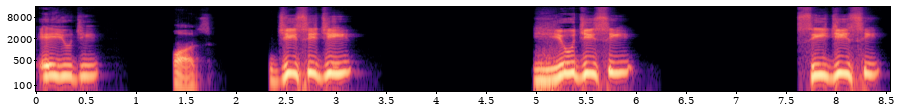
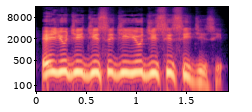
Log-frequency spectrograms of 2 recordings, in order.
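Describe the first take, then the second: First: Each codon is separated by a pause. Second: The codons run together without any pauses.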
